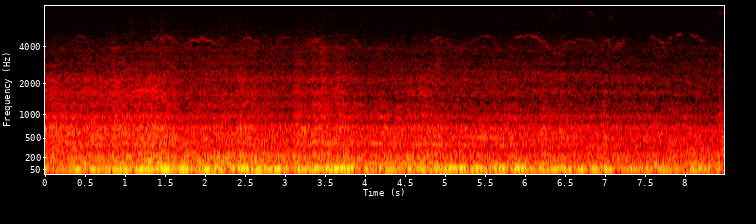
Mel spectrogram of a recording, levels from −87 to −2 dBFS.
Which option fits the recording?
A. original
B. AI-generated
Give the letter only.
A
